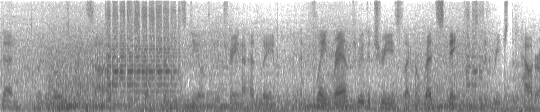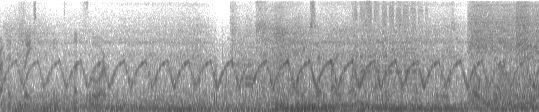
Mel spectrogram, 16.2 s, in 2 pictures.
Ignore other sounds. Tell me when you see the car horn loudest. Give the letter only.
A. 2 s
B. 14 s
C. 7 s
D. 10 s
A.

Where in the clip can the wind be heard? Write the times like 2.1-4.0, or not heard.
0.0-16.1.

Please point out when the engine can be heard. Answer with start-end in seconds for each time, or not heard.
0.0-16.1.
